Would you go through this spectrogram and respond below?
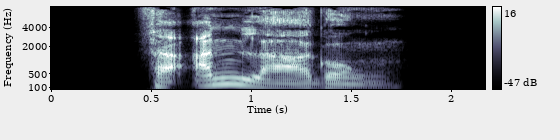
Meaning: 1. assessment 2. disposition
- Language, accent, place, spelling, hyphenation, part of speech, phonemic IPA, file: German, Germany, Berlin, Veranlagung, Ver‧an‧la‧gung, noun, /fɛɐ̯ˈʔanlaːɡʊŋ/, De-Veranlagung.ogg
